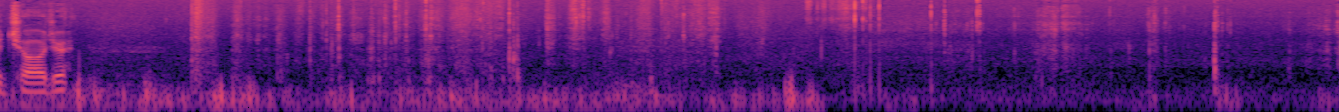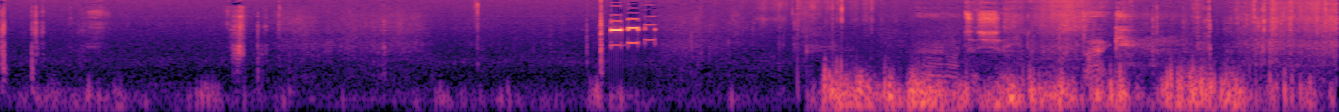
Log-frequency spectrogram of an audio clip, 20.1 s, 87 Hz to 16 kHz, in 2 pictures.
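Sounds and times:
handling clicks and rustles: 1.5s - 5.5s
high electronic beeps: 14.6s - 15.0s.

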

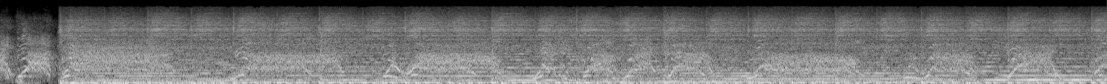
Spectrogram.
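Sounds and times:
distorted guitars: 0.6s - 11.0s
metal band playing: 0.6s - 11.0s.

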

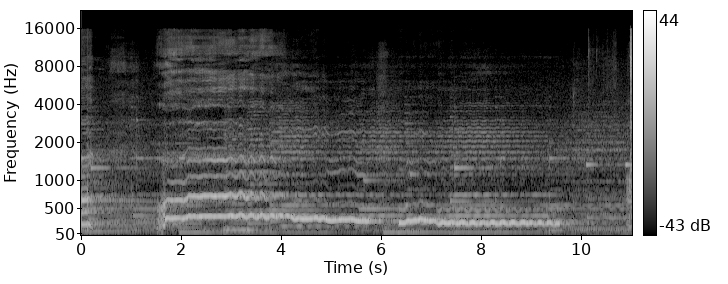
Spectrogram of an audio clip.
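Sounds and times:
karaoke ballad backing track: 0.0s - 11.0s.

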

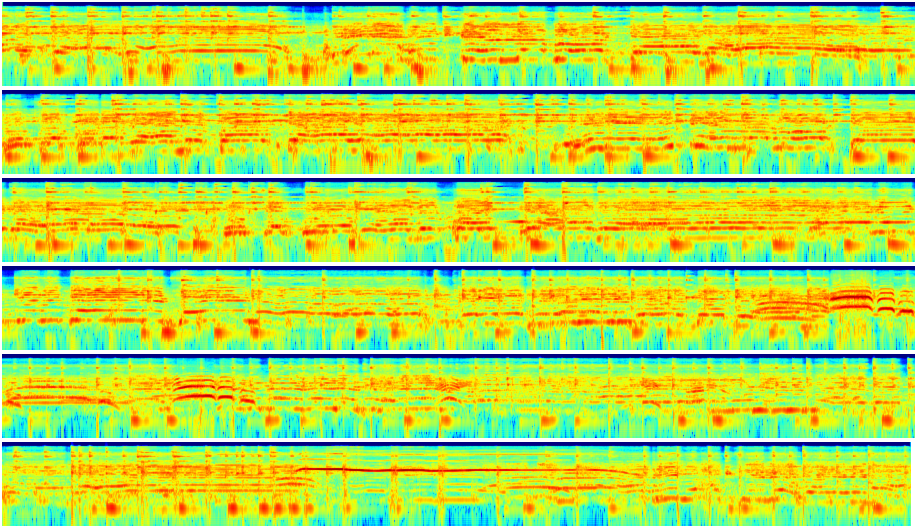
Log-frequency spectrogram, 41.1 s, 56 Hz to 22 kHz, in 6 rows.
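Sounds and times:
man singing: 0.0s - 41.0s
drum strokes: 21.4s - 41.0s.

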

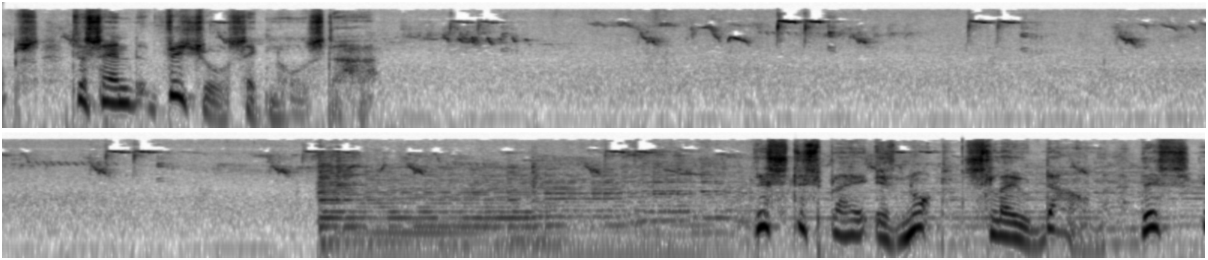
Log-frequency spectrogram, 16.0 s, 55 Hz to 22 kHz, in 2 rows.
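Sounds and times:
faint outdoor hiss: 0.0s - 16.0s
small birds chirping: 0.0s - 16.0s
music with held notes: 10.1s - 16.0s.

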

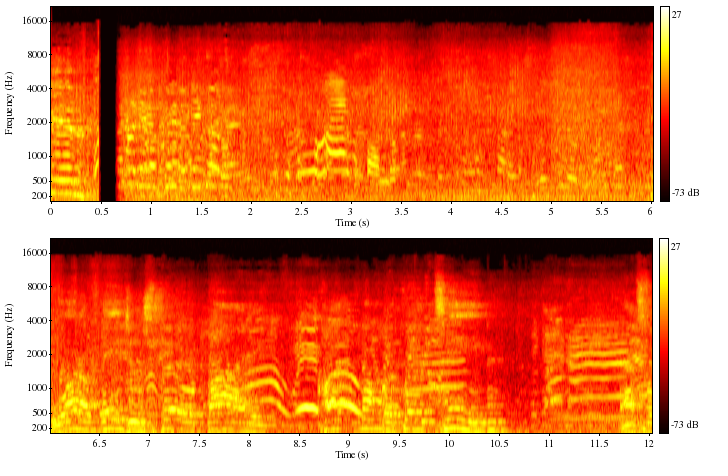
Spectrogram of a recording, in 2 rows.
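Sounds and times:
faint voices: 0.0s - 12.0s
go-kart engines droning: 0.0s - 12.0s.

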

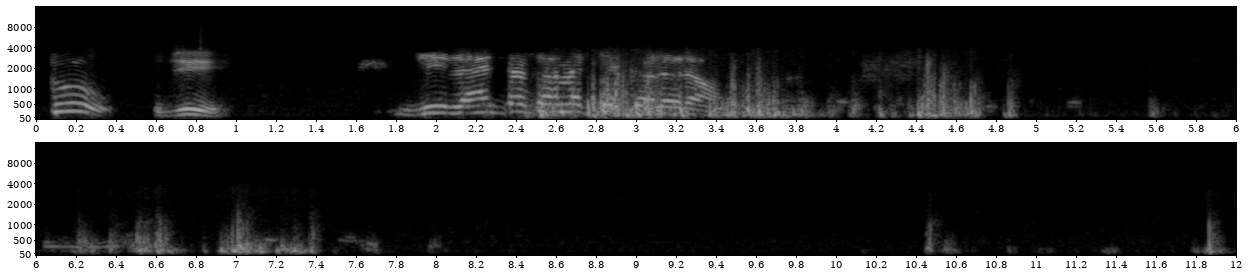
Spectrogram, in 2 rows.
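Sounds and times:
muffled low thumps: 2.4s - 8.2s, 10.4s - 12.0s.

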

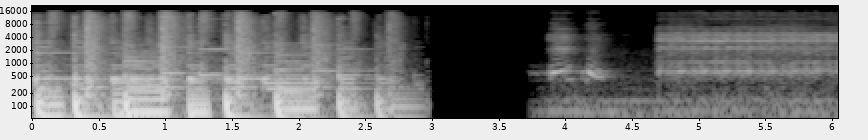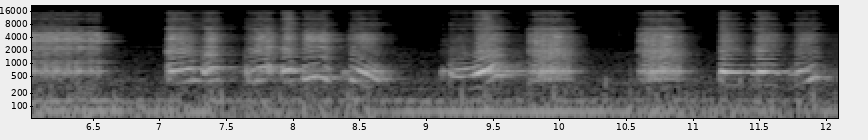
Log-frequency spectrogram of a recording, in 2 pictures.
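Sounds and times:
electronic toy ringing tone: 4.7s - 6.8s.

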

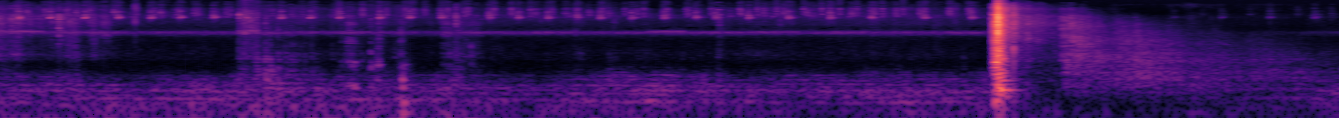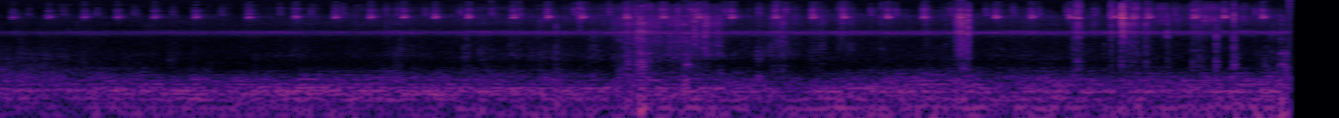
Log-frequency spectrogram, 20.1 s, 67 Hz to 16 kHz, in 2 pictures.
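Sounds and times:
rifle shot with echo: 7.5s - 9.9s.

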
